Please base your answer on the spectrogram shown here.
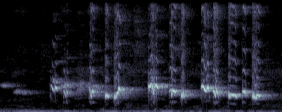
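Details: Lively gacor-style song of a Yellow-vented bulbul, continuous chattering run of bright liquid notes, each phrase slurring downward, delivered fast and close over a faint low hum.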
